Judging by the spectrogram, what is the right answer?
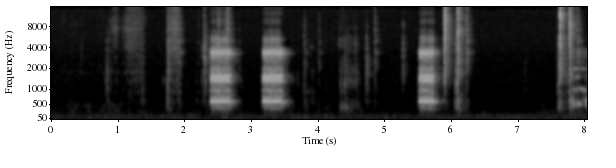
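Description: Small robot toy dog giving short electronic beeping calls: two close together a few seconds in, a third a couple of seconds later, then a few clicks and short tones near the end.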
